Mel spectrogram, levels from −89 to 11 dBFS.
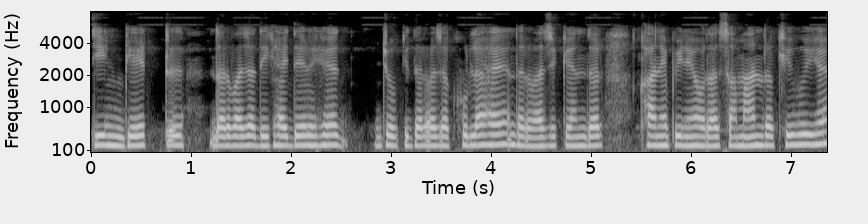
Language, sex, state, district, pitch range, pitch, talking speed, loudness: Hindi, female, Jharkhand, Garhwa, 190-205 Hz, 195 Hz, 180 wpm, -14 LUFS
